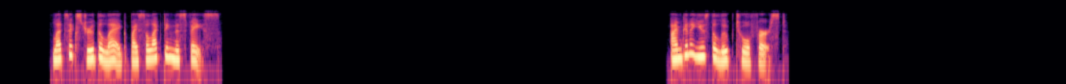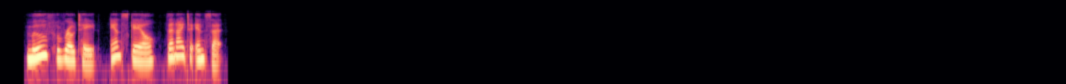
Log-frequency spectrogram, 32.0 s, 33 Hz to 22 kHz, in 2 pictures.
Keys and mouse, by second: 0.2 click, 1.2-3.7 middle drag, 4.2 KP_3, 5.3 ctrl+middle click, 6.1 shift+middle click, 9.2-10.7 right drag, 11.7 middle click, 12.5 e, 14.2 KP_1, 15.6 g, 16.2-17.5 drag, 17.8 r, 18.4-19.8 drag, 21.0 s, 21.5 click, 23.1-24.1 middle drag, 24.5 KP_3, 25.9 g, 26.2-27.5 drag, 28.2-29.4 drag, 30.4-31.5 middle drag.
